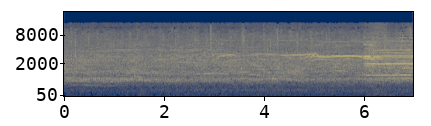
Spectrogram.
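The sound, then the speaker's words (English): A large stadium crowd of about 10,000 visiting BYU fans in Texas roars steadily as BYU seals a football win, a dense wash of cheering and voices with thin whistles cutting through, swelling louder near the end. “Really quick, just to give you some crowd noise, this BYU crowd, I tell you, I mean, I've never heard anything like this from a visiting team, only 10,000 fans in this stadium.”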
